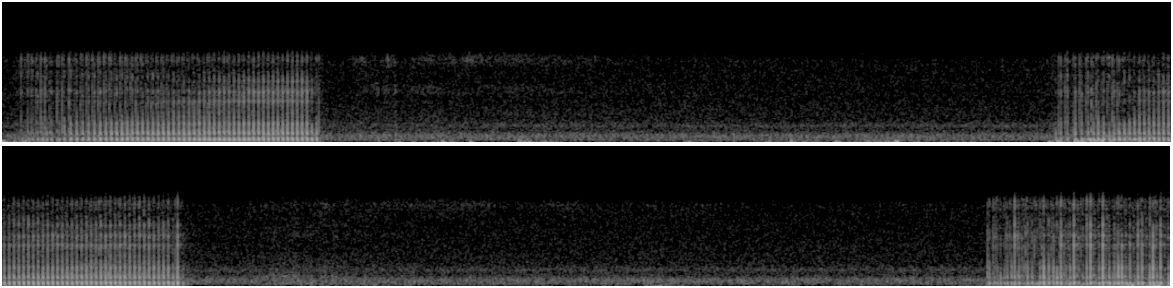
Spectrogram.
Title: Sleeping Bulldog Snoring Crescendo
